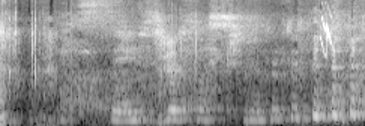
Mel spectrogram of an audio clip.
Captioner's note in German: Lachend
